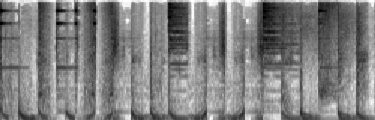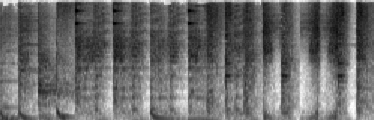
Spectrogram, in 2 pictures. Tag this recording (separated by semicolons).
acid; breakbeat; drumloops; drums; electro; electronica; experimental; extreme; glitch; hardcore; idm; processed; rythms; sliced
